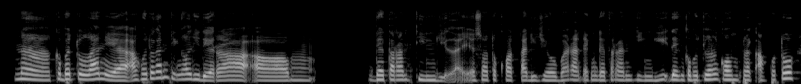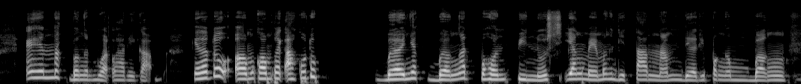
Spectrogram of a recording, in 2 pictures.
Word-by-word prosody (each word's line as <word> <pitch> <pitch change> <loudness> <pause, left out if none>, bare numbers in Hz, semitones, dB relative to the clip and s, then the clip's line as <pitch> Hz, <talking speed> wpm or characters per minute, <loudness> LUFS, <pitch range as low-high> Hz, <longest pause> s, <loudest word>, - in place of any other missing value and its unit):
Nah, 230 -5 -2
kebetulan 240 0 -2
ya 190 -5 -1
aku 215 +4 -5
tuh 290 - -2
kan 315 - -4
tinggal 240 -4 -6
di 230 - -5
daerah, 195 +1 -2
mmm, 185 +1 -4 0.6
dataran 210 +1 -4
tinggilah 200 -5 -8
ya - - -10
suatu 205 +1 -8
kota 195 -1 -7
di 190 - -9
Jawa 185 -2 -6
Barat 205 +1 -6
yang 205 - -11
dataran 200 +1 -7
tinggi 195 +1 -9
dan 215 - 0
kebetulan 225 +2 -3
komplek 210 -1 -4
aku - - -8
tuh 275 +1 +1 0.4
enak 310 +1 +3
banget 215 -1 0
buat 200 -2 -1
lari, 200 -1 -6
Kak. 180 +2 -6 0.3
Kita 275 +3 +5
tuh 375 -5 +6
mmm, 250 +1 +7
komplek 265 +1 +7
aku 295 +7 +4
tuh - - -8 0.6
banyak 235 +6 +6
banget 220 +6 +3
pohon 230 -1 +5
pinus 210 -3 +1
yang 250 +1 +4
memang 230 +2 +1
ditanam 215 -1 -1
dari 200 0 -1
pengembang 200 -2 -2
215 Hz, 170 wpm, -23 LUFS, 200-245 Hz, 0.6 s, mmm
